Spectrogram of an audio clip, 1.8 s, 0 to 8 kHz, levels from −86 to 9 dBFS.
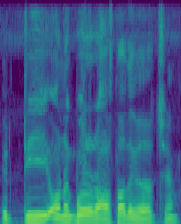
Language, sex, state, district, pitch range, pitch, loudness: Bengali, male, West Bengal, Alipurduar, 150-180 Hz, 155 Hz, -14 LUFS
